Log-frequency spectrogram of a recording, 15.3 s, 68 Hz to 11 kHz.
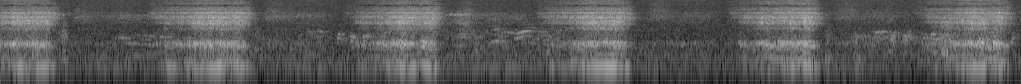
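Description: Loud, regular rattling snores on each breath in, about 21 a minute, with quieter breaths out between them.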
